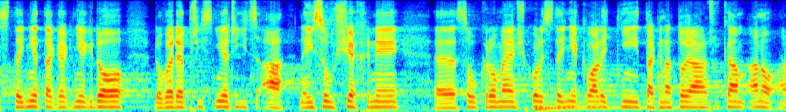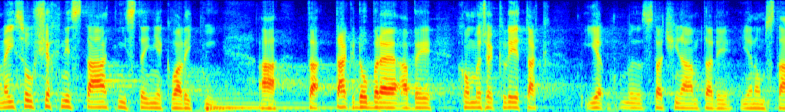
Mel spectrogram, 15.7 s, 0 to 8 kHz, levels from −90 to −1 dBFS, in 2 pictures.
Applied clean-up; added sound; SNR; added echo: none; Bowed string instrument; 15 dB; none.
